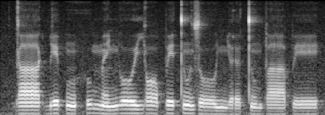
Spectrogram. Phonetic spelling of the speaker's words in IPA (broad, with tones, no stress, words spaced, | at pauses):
ɡaː˨ɡ͡be˧pũ˨ hu˦mɛ̃˧ɲoː˦ jɔ˦˨pe˦tũ˦ zoː˧ɲə˨ɾə˧ tũ˧baː˧peː˦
